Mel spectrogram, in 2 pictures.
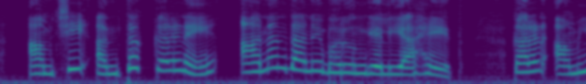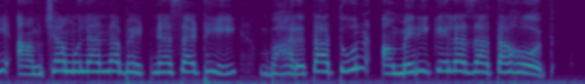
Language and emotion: Marathi, happy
